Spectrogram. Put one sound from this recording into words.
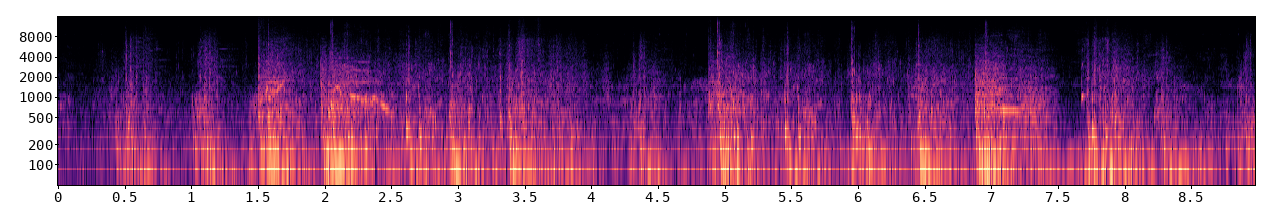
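Underwater rumbling and bubbling fill the air.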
